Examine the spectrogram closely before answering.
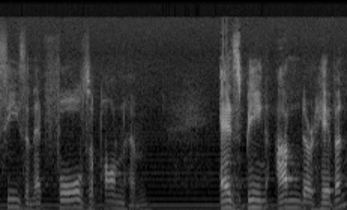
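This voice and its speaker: Fairly slow speech from a man, carrying audible room echo. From New Zealand. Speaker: guest preacher. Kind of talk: sermon. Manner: halting, many fillers.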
